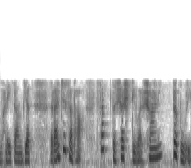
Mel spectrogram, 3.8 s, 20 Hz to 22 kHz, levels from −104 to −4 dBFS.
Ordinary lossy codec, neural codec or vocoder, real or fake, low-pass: none; vocoder, 22.05 kHz, 80 mel bands, WaveNeXt; fake; 3.6 kHz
